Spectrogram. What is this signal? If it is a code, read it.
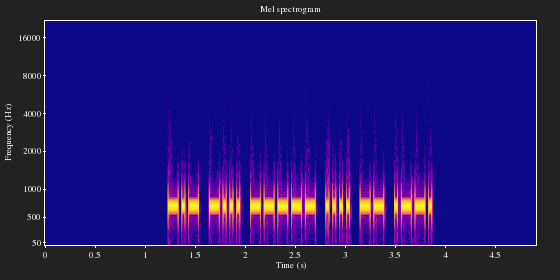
Morse code, heard as a keyed tone, about 36 wpm, 700 Hz. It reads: KB0HMP
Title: USA Call Signs - 6 Characters - 2x Character Spacing - 35wpm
